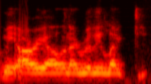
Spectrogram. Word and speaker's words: Ahriel: is very similar to my name um it's Arielle instead of Ariel I only did a slight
